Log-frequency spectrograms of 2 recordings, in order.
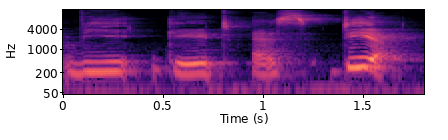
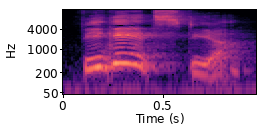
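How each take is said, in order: First: The word es is said in full. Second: The word es is reduced to s.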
